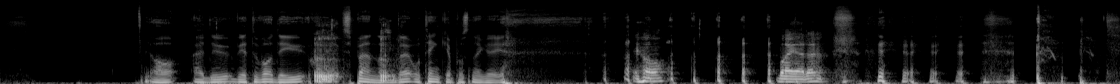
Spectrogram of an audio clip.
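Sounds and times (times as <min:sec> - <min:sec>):
speech: 0:01.4 - 0:05.3, 0:06.2 - 0:10.2
loud burp: 0:03.1 - 0:04.0
laughter: 0:05.0 - 0:10.2.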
